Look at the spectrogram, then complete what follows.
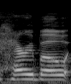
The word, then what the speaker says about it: Haribo: Maybe not everyone knew that Haribo is actually German. Had no clue. We pronounce it Haribo.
